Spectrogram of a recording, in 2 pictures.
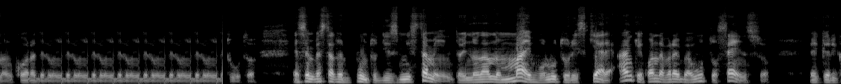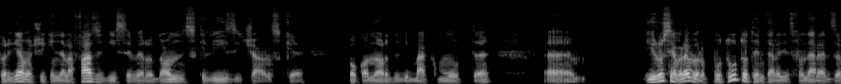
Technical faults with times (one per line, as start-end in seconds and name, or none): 0.61-2.22 broken-record loop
